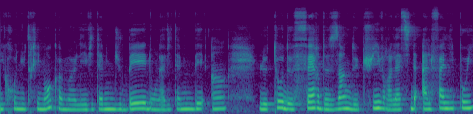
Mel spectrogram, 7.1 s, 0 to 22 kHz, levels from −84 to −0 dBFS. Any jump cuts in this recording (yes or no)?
yes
